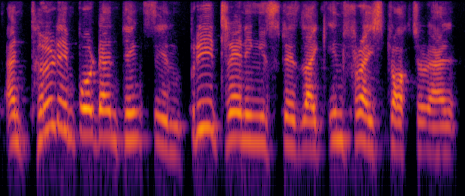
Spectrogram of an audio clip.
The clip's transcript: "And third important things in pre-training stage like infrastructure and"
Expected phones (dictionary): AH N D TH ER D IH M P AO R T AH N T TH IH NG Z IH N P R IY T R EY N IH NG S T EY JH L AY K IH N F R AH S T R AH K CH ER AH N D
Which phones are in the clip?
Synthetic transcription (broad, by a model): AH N D T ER D IH M P AO R T AH N T T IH NG S IH N P R IY T R EY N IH NG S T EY Z L AY K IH N F R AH S T R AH K CH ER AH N D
